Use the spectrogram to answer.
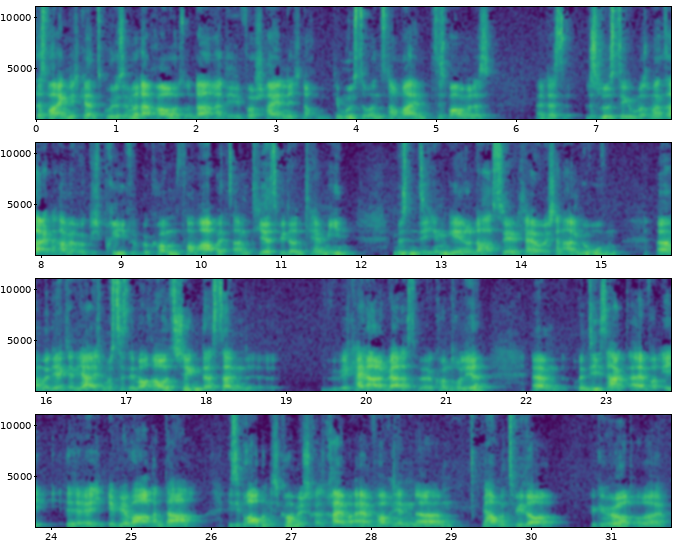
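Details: Adult man with aphasia after a stroke, still unable to work, speaking German in fragmented, partly garbled sentences in a personal vlog; aphasia after stroke.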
